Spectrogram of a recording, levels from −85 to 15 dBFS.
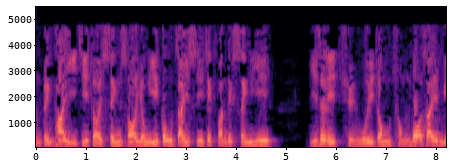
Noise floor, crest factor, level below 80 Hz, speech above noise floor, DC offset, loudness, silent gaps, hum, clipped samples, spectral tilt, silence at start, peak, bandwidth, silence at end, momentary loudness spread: -66 dBFS; 14 dB; -46 dBFS; 52 dB; under 0.1%; -15 LUFS; none; none; under 0.1%; -9.5 dB/octave; 0 s; 0 dBFS; 5 kHz; 0 s; 7 LU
